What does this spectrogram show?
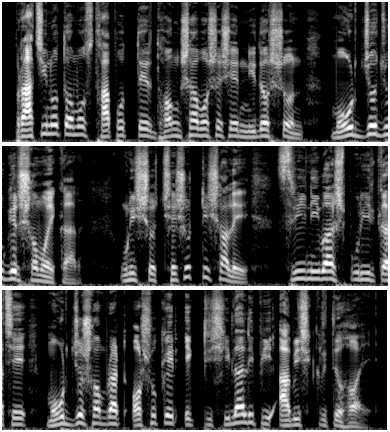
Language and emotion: Bengali, neutral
